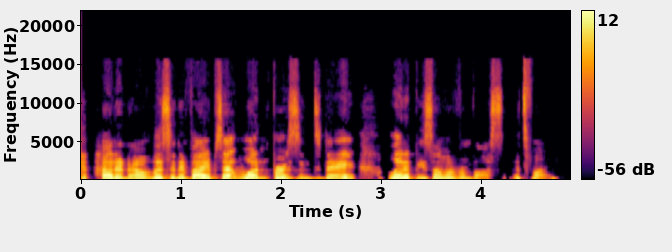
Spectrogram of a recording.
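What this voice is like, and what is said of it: Usual voice. Nothing is said of it.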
